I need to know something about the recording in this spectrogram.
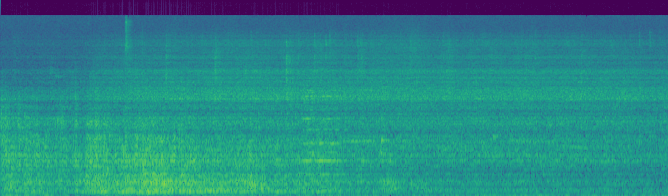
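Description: A loud, low mechanical rumble with a faint steady hum in it that builds to a peak about two to three seconds in, then slowly dies away, like something heavy passing by.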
